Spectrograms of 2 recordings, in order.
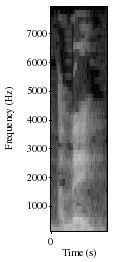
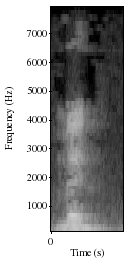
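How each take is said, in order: First: The final n sound is left out. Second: The opening vowel sound is left out. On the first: "il va manquer le Nun" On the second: "on ne va pas prononcer le Aleph correctement"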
